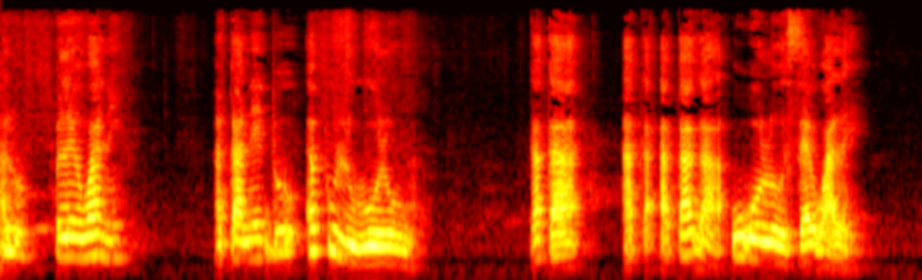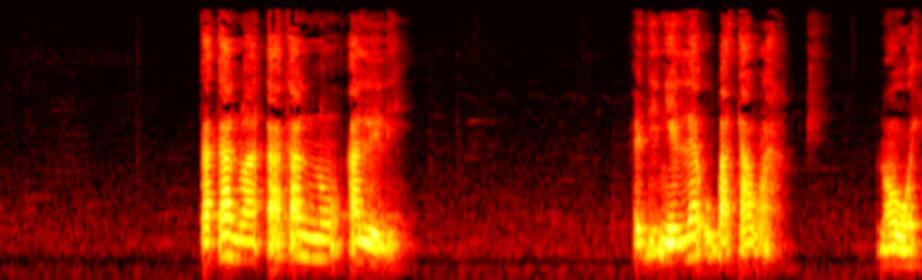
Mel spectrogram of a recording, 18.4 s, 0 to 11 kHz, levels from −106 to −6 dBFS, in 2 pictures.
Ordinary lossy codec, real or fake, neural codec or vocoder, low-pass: MP3, 48 kbps; real; none; 9.9 kHz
